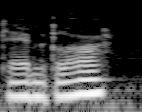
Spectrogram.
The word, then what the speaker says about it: Terry McLaurin: Terry McLaurin.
